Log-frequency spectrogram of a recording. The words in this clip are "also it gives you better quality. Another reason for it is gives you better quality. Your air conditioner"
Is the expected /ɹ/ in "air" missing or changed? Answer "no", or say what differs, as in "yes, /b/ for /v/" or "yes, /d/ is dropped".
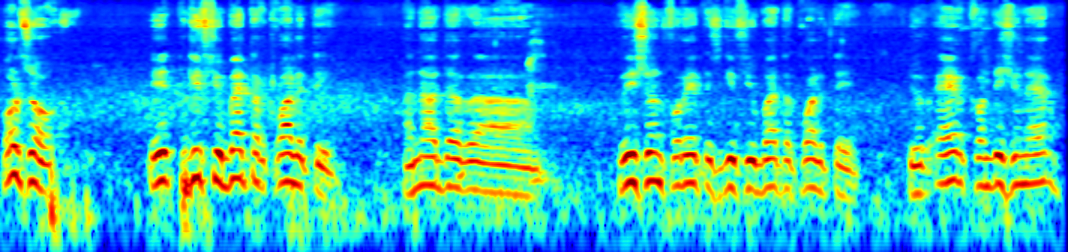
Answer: no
